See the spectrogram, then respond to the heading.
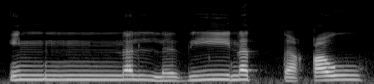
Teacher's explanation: نون کو 2 مرتبہ آواز بھی بنائیں گے اور ساتھ میں ہم کیا کریں گے، غنہ بھی کریں گے 2 سیکنڈ کا۔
